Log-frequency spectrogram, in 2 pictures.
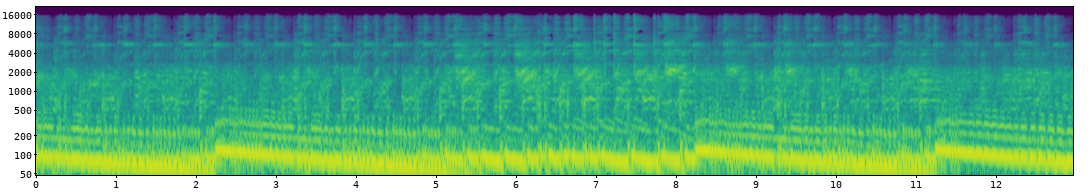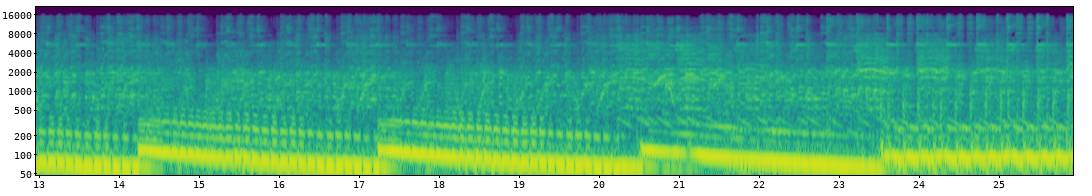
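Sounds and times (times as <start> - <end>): loud bass-heavy electronic music: 0.0 - 25.9.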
